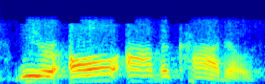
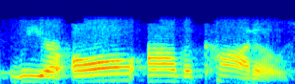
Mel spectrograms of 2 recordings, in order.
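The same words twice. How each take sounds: The two takes are said the same way.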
